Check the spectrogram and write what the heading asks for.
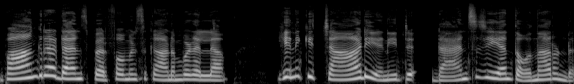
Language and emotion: Malayalam, happy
